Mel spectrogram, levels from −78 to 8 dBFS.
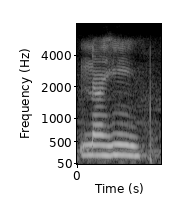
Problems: constant background noise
